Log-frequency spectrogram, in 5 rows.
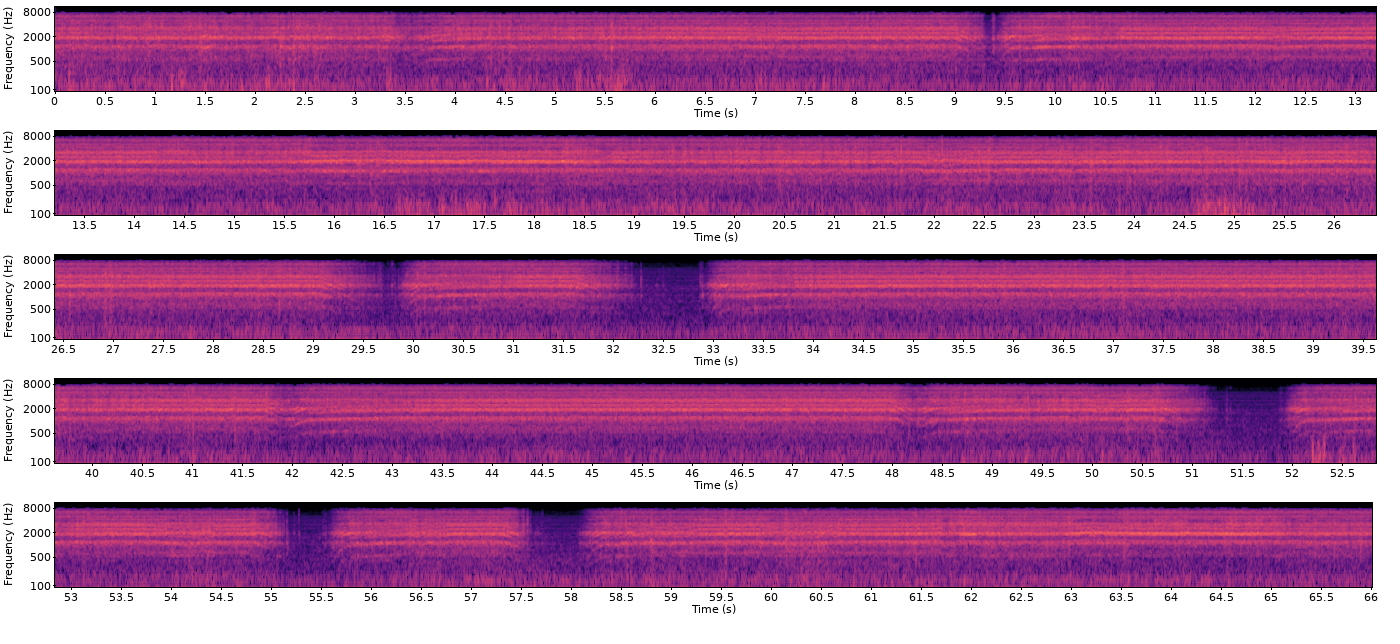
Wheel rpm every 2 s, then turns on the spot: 160, 140, 150, 160, 130, 160, 160, 160, 160, 160, 160, 160, 160, 160, 100, 120, 60, 160, 160, 160, 150, 140, 160, 160, 140, 80, 130, 110, 110, 120, 160, 160, 160.
none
